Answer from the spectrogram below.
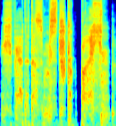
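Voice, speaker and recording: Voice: very animated, moderate pace, no room sound, studio quality. A narrator voicing a cruel, scheming noble lady who whispers in rage and snaps shrilly at her husband. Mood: seething whisper. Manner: hissing whispers and shrill outbursts.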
